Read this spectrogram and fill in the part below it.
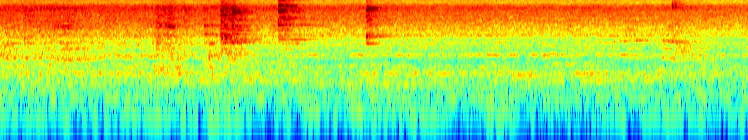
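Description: Idiyappam-press dough fries in hot oil for a spicy Bodi-style mixture snack, making a loud, steady, close sizzle that fills the whole stretch with dense crackling.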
